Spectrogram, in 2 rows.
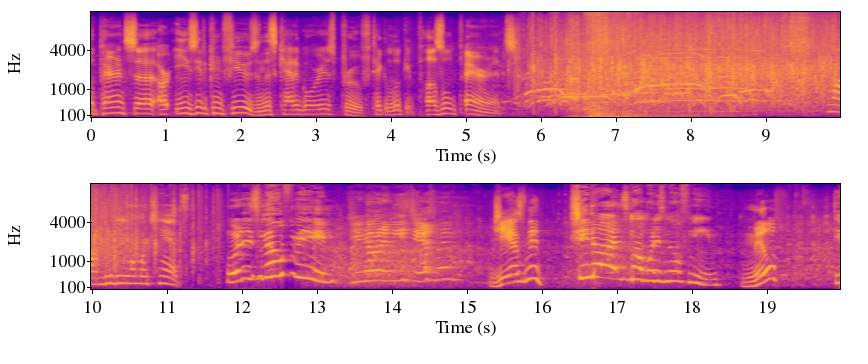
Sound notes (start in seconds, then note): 5.5 audience claps and cheers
